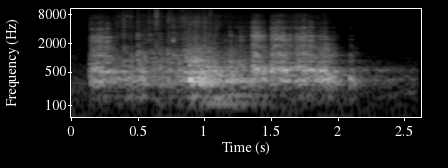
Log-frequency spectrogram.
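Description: A screw is unscrewed in a video game with a loud, continuous grinding, ratcheting rasp that holds for nearly two seconds before cutting off abruptly.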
